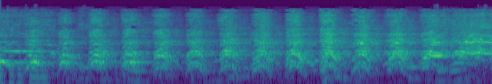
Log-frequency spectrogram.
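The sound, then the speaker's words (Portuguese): A large crowd chants the player's name "Ney" over and over, loud rhythmic shouts repeating roughly twice a second in a steady, pulsing cadence that fills the whole stretch. “Eles gritando Ney, né?”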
